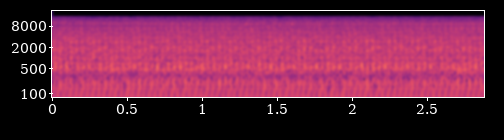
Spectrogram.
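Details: Peugeot 406 2.2 HDi diesel idling after the leaking high-pressure (R70) fuel pump was replaced, engine covers back on, being checked from underneath for leaks around the water pump and fuel pump; steady even diesel clatter, no misses or knocks, healthy.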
